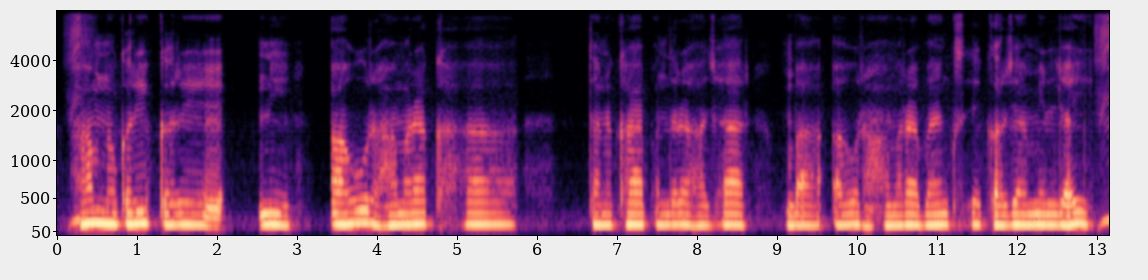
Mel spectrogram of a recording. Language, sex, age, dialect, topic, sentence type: Bhojpuri, male, 18-24, Southern / Standard, banking, question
